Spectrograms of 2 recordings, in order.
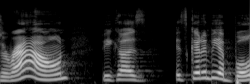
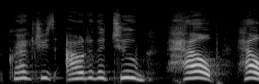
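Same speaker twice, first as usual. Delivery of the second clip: high, held-back cry, like a scream; 6 semitones higher, 4 dB quieter than usual. Recalling the accident, the speaker reenacts screaming to Greg for help. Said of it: "and I'm screaming".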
